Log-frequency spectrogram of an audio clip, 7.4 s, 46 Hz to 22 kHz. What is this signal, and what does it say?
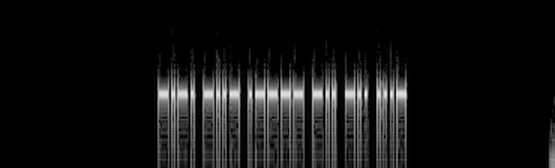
Morse code, heard as a keyed tone, about 28 wpm, 700 Hz. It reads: CX1DDV
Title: DXCC-100 Call Signs - 6 Characters - 28wpm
